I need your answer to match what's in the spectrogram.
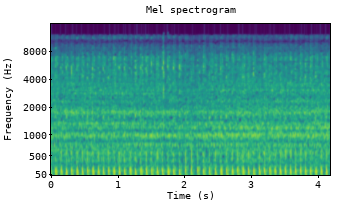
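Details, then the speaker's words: Doodle Bug DB30 minibike after fitting a new carburetor: the single putters at a steady, even beat of about eleven pulses a second with no misses, running way better than before. "she's running way better than before holy boys we're screwing"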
